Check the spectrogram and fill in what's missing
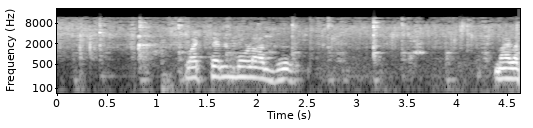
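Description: Curry leaves and dried red chillies fry in a mustard-seed tempering for a dal curry, giving a close, steady sizzle with a stirring spoon scraping the pan and a few sharp crackles.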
